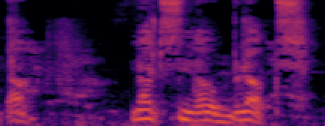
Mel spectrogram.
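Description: A woman's voice: sits low, extremely slow, background noise. A woman casually commenting on her own building game, often dropping into whispers, recorded on a phone. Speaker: gameplay channel host. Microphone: phone mic.

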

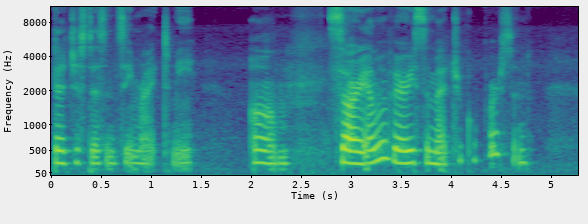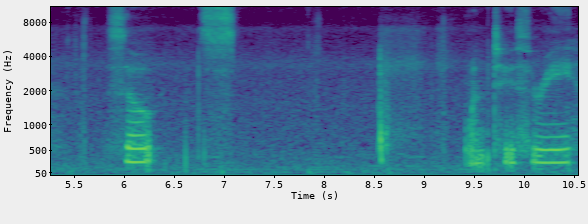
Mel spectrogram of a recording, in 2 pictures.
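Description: High-pitched, creaky young woman gamer. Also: level tone, slow, long pauses, darkish tone. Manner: murmured counting under breath, thinking aloud. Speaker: gaming video creator. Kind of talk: casual game commentary while building. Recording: noisy home recording with clicks.

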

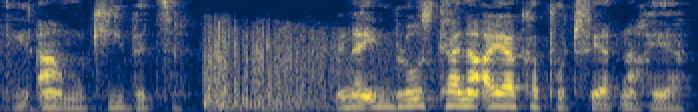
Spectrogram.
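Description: A woman's voice: extremely low pitch, expressive, moderate pace. A woman playing a placid, naively chatty housewife in a 1950s radio drama, homely and unconcerned. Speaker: actress playing the mother. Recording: noisy 1950s mono radio recording.

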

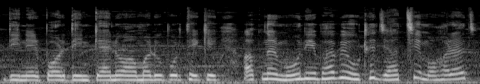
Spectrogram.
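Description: A woman's voice: mid-range voice, moderate pace, warm tone, faint music behind, natural voice. A woman voicing a neglected, scheming queen in a fairy-tale cartoon, full of reproach. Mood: reproachful.

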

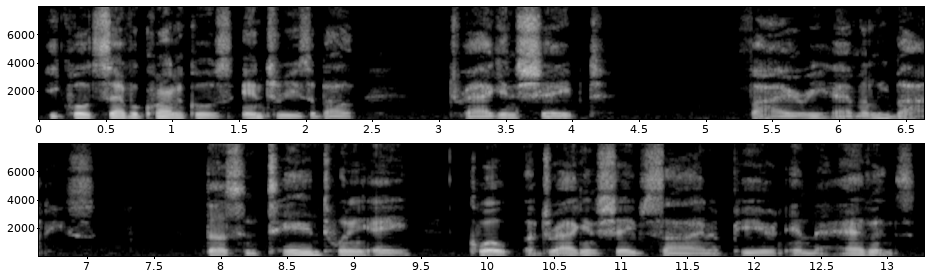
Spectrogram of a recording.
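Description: A man's voice: low voice, measured pace, no echo. An American man hosting, reading a text aloud and breaking into colloquial, off-the-cuff commentary with emphatic asides. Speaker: host.

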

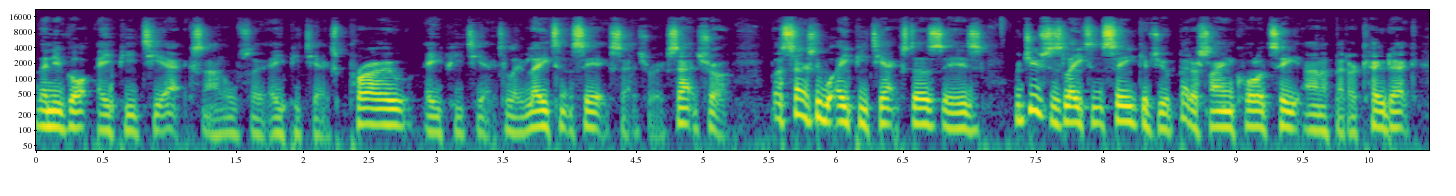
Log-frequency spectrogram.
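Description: A man's voice: mid-range voice, warm tone. A man in his forties presenting a casual product review to camera, chatty and explanatory in manner. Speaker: tech review host. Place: small indoor home studio with brick-look wall.

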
